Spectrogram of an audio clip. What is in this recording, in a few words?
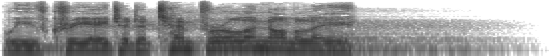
Male Constellar Play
